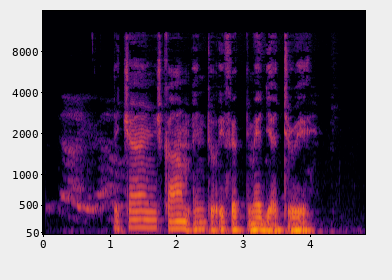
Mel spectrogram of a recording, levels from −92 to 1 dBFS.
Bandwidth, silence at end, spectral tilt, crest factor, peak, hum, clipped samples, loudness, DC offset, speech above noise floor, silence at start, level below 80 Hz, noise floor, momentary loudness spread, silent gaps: 11.5 kHz; 0.75 s; -6.5 dB/octave; 16 dB; -14 dBFS; none; under 0.1%; -30 LUFS; under 0.1%; 36 dB; 0.25 s; -38 dBFS; -65 dBFS; 19 LU; none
